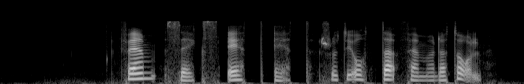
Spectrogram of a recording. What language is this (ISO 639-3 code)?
swe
